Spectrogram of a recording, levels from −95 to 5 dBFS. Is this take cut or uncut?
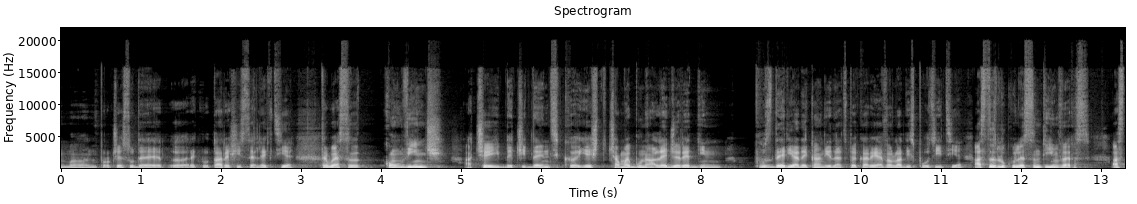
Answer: cut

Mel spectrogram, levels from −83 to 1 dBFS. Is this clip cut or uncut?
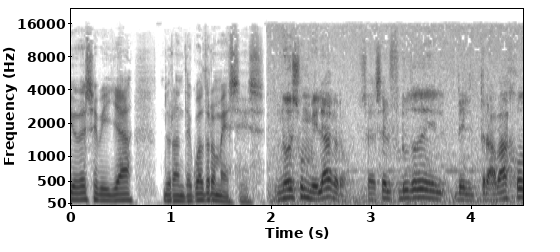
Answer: uncut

